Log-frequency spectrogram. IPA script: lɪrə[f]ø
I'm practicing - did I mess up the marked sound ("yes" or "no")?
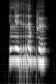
yes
